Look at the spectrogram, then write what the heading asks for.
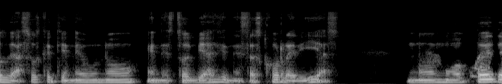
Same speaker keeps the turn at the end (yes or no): yes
